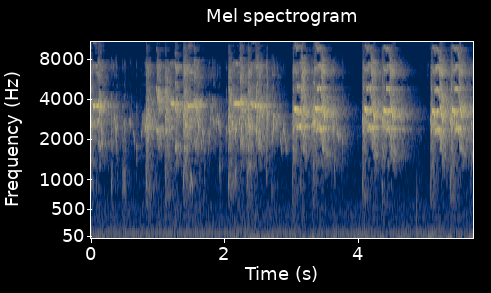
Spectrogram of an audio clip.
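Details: Budgies chirping in loud, harsh bursts of about one second each, repeated roughly once a second with short gaps, with buzzy squawky notes and bright high chirps layered together, and a faint low hum in the background.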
